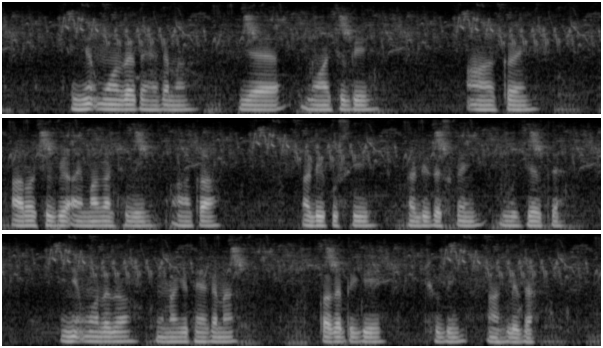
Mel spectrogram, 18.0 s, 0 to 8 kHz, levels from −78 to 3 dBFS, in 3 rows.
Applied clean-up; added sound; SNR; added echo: none; Bird; 10 dB; none.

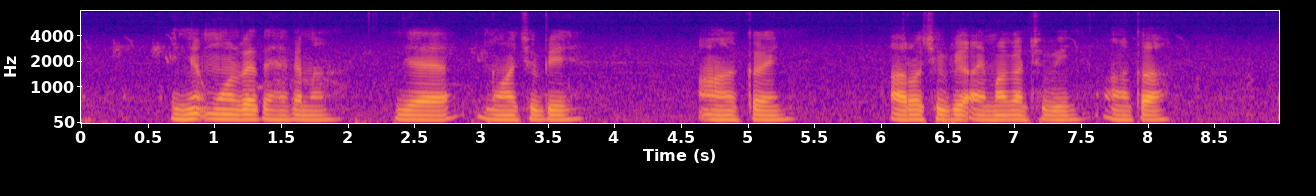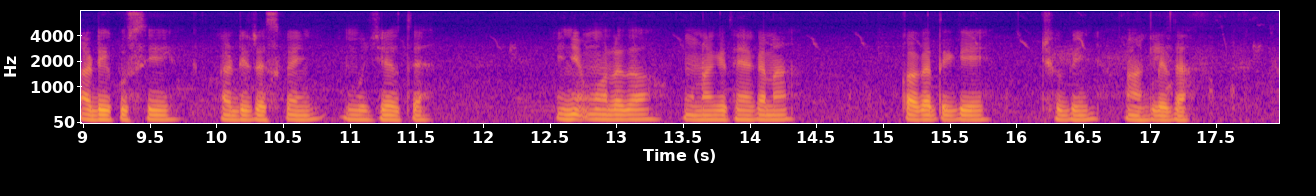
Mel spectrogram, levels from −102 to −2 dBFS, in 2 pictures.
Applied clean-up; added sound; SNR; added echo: none; none; none; none.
